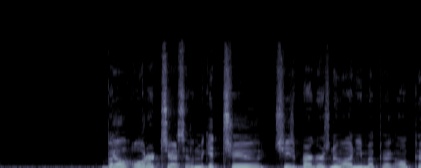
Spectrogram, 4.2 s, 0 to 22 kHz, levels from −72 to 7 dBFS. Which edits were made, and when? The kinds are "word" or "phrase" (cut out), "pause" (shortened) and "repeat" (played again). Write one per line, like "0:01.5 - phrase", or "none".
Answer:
0:01.1 - word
